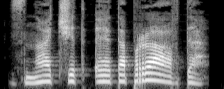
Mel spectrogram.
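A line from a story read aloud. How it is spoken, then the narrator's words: Quiet moan. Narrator (Russian): тихо простонал Белвар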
